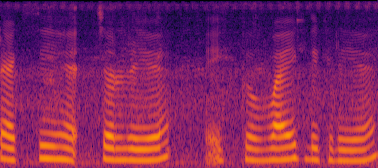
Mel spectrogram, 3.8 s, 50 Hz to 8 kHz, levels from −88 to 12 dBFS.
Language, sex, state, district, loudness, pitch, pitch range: Hindi, female, Uttar Pradesh, Muzaffarnagar, -17 LUFS, 200 Hz, 195-210 Hz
